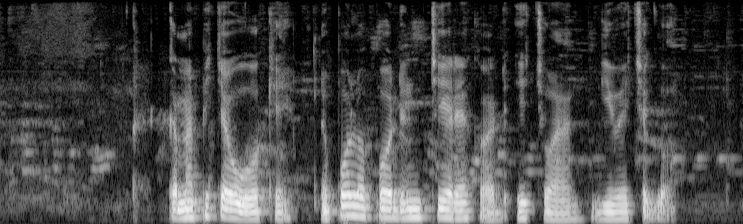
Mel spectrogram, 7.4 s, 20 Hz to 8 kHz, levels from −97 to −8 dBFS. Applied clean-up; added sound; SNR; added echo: none; none; none; none.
